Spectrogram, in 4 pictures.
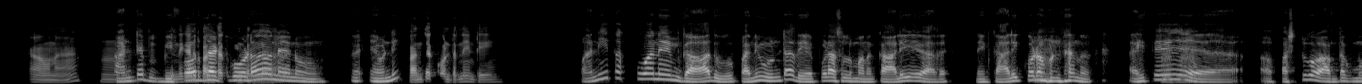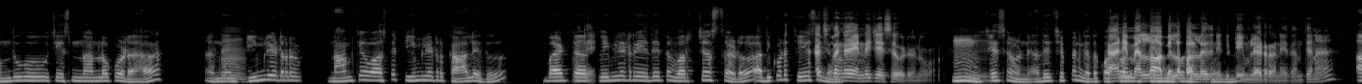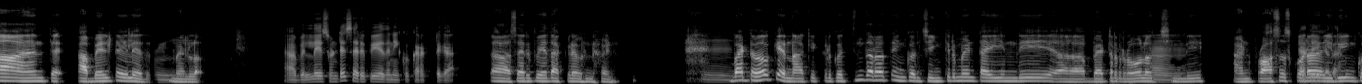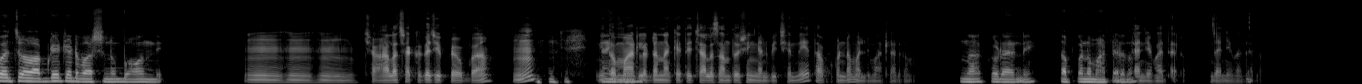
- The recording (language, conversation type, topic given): Telugu, podcast, ఒక ఉద్యోగం నుంచి తప్పుకోవడం నీకు విజయానికి తొలి అడుగేనని అనిపిస్తుందా?
- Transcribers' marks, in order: tapping; in English: "బిఫోర్ దట్"; laughing while speaking: "ఉండను"; in English: "టీమ్ లీడర్"; in Hindi: "నామ్ కే వాస్తే"; in English: "టీమ్ లీడర్"; in English: "బట్ టీమ్"; in English: "వర్క్"; in English: "ట్రైనింగ్"; in English: "టీమ్"; in English: "కరక్ట్‌గా"; laughing while speaking: "ఉండేవాడిని"; other background noise; in English: "బట్"; in English: "బెటర్"; in English: "అండ్ ప్రాసెస్"; in English: "అప్‌డేటెడ్ వెర్షన్"; giggle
